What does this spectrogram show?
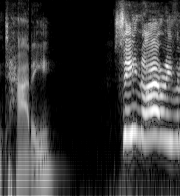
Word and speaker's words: Tati: Adam, it rhymes with fatty.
